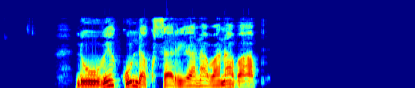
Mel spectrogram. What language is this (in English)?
Taita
